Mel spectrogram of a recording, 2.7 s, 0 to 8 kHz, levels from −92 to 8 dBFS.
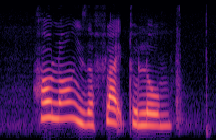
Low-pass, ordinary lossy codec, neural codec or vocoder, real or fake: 7.2 kHz; none; none; real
